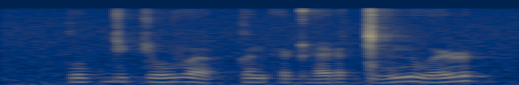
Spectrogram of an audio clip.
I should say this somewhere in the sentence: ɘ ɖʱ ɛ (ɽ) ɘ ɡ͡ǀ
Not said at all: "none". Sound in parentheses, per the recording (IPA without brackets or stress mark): ɽ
